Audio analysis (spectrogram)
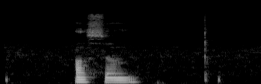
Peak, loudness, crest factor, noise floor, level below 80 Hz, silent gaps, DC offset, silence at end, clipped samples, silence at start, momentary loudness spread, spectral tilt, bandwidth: -4 dBFS; -26 LUFS; 24 dB; -63 dBFS; -58 dBFS; none; under 0.1%; 0.55 s; under 0.1%; 0.75 s; 22 LU; -7 dB/octave; 11.5 kHz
